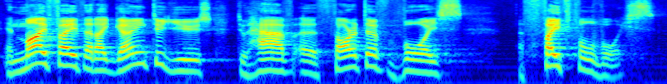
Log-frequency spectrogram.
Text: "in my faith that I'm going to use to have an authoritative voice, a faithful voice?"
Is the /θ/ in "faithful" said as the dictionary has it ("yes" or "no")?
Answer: yes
